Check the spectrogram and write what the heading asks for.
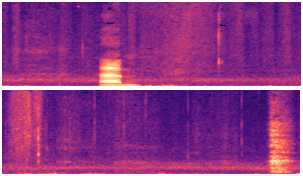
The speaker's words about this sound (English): It's very windy. This isn't going to work on the podcast.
